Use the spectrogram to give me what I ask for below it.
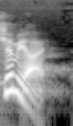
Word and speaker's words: Shimei: You pronounce that better than I do. That's good, Shimei.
